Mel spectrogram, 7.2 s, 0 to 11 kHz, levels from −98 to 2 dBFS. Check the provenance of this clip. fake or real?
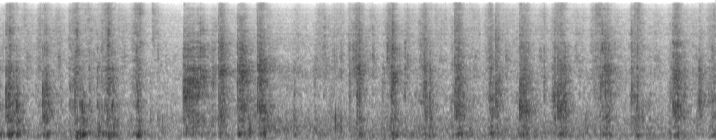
fake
